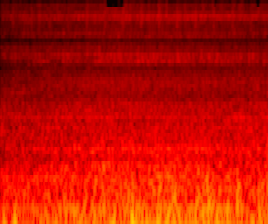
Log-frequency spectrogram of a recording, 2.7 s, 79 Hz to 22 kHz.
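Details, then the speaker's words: 2003 Dodge Ram V10 8-liter idling with hood closed after belt tensioner pulley replacement: steady low even rumble, no chirp or squeal, just the engine running; earlier chirp fixed. "So we were getting chirping, I can't even hear it with the hood closed down. You barely hear a noise there. So again, it's just the engine's running."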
